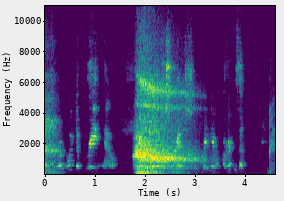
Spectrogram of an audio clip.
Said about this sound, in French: On va prendre une respiration. ouais, on prend une respiration.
